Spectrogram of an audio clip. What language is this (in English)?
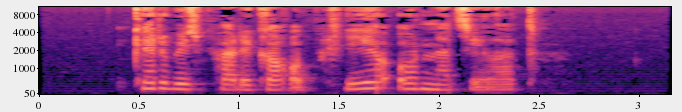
Georgian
